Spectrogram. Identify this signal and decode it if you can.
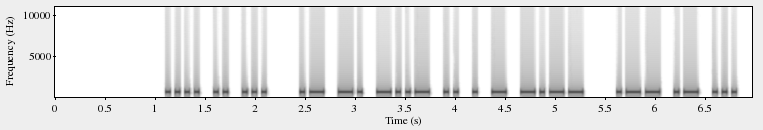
Morse code, heard as a keyed tone, about 25 wpm, 700 Hz. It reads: HIS ANXIETY WAS
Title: Sentences from Top 1600 Words 25wpm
